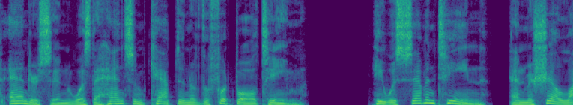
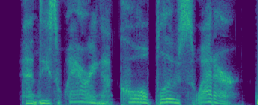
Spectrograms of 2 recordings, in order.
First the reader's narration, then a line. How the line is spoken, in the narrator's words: whispered Juanita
